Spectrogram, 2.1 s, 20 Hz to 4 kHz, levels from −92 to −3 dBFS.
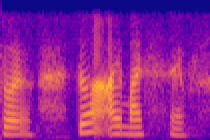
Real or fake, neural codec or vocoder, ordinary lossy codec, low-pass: real; none; none; 3.6 kHz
